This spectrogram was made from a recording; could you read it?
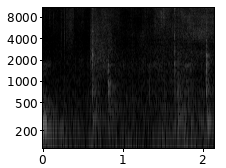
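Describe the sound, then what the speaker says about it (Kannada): A tempering of oil with salt and turmeric fries in a pan, a soft steady sizzle punctuated by a few scraping stirs, fairly quiet and close with no voices. "ಎಣ್ಣೆಯಲ್ಲಿ ಫ್ರೈ ಆಗಬೇಕು, ಚೆನ್ನಾಗಿ ಫ್ರೈ ಆಗಬೇಕು"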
